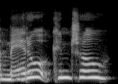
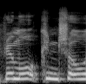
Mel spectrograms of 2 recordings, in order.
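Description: First: "Merrow control", first sounds of remote jumbled; garbled "Merrow control"; mispronunciation. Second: Said in the usual way. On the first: Shown as a demonstration. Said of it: "I was calling it a Merrow control". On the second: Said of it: "it sounded different to me".

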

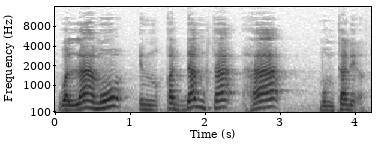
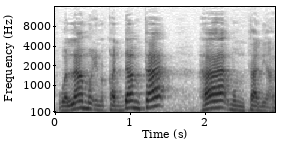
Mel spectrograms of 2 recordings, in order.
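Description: First: "ها" drawn out slowly with a lifted rise; slow stress on ha. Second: Said in the usual way. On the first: Shown as a demonstration. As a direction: linger on "ها" in "قدمت ها", lifting it. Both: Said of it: "انظر، بالكاف حرفا دون لام".

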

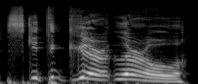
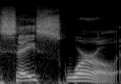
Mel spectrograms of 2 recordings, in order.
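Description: First: High, very slow German attempt; hammed-up German mispronunciation; mangled German accent. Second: SQUIRREL said slowly and clearly; drawn-out, careful "squirrel"; prompting slowly. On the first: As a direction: struggle through squirrel in a mock German accent. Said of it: "and the German people are like". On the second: Shown as a demonstration. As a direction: model the word "squirrel" for a learner. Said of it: "trying to say the word squirrel to German people".

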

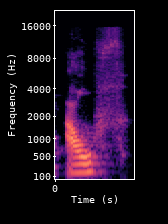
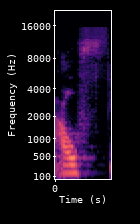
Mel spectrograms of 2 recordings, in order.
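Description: First: "auf" in one syllable, ending on f; correct pronunciation. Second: "auf" said as two syllables, "au-fi"; wrong pronunciation. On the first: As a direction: stop "auf" cleanly on the f, no added vowel. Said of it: "é auf". (pronúncia correta, sem i no fim) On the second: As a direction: add an extra i after the f of "auf". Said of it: "não é auf". (pronúncia errada: "aufi") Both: Shown as a demonstration.

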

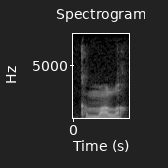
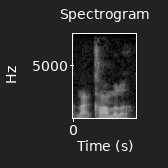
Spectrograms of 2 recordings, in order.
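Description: First: "Kamala" said kuh-MAH-la, stress on the middle syllable; mother's pronunciation. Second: "Kamala" said KAH-ma-la, stress on the first syllable; the usual American way, "Kamala" as KAH-muh-luh; wrong pronunciation. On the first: Correcting how people name Kamala Khan, mother's way. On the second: Correcting how people name Kamala Khan, wrong stress first. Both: Shown as a demonstration. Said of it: "That's how her mother says Kamala".

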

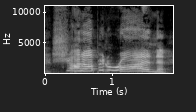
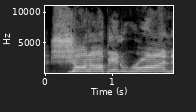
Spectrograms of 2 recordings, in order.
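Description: First: High pitched yell, half laughing. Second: High, loud, drawn-out shout; yelling. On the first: Retelling how he yelled at his teammate, high yell. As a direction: repeat the order even higher. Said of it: "I'm like". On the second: Gamer yelling at his chatty teammate over Xbox Live, loud shout. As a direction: bark it slowly, exasperated. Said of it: "And I'm yelling at him". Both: Retold or imitated.

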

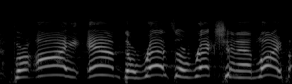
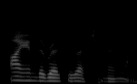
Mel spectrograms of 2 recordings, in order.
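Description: First: Loud and high on "am", proclaiming; proclaiming shout. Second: Softly, almost under the breath, quick; hushed murmur. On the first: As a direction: shout it out as the peak of the sermon. Climax of the sermon. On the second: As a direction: murmur it like a private promise. God's words, quietly. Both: Acted.

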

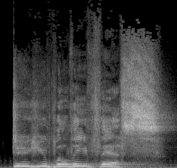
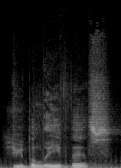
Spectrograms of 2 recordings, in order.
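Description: First: Higher, slower, ringing question; Jesus' question, preached. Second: Said in the usual way. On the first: Retold or imitated. Pastor quoting Jesus' question to Martha, ringing and higher. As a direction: lift the question up to the back pew.

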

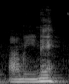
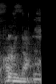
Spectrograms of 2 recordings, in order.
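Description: First: "Aminé" with the stress on the last syllable, a-mi-NÉ; stress on final E. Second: "Amina" said the English way, ending in a plain -na, stress not on the end; English-style Amina. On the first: Host spells out the rapper's name to his co-host, "[name]" stressed on the last é. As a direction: say "Aminé" Spanish-style, the accent landing on the final é. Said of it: "tiene el acento en la E".

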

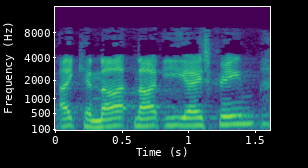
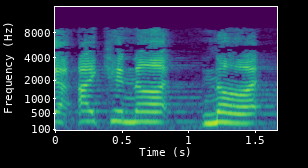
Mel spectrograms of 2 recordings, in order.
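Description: First: Said in the usual way. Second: Slow, with "cannot" and "not" each hit hard; emphatic double negative. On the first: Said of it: "If I said something like". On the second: Shown as a demonstration. Preacher showing the congregation the Greek emphasis, slow stressed "cannot not". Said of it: "if I said it in Greek".

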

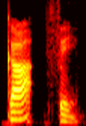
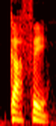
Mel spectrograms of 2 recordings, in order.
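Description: First: "Café" split into ca, then fé; syllable by syllable. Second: Said in the usual way. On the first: Shown as a demonstration. Teacher showing the accented final E, "Café" split by syllables. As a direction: say "Café" in two separate beats, stress on fé. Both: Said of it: "se acentúa en la E".

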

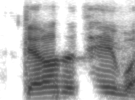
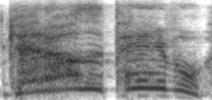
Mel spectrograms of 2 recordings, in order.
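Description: First: Said in the usual way. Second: Much higher, louder yelled command; retold shouted order. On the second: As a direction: bark it like a menacing villain. Villain forces girl onto table.

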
